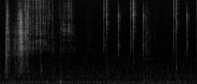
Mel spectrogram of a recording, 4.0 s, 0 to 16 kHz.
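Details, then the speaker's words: Cheap 4-channel wireless RF remote relay board powered at 12 V, pressing fob buttons A–D after learning: sharp, dry clicks a few times a second, each a clean snap, with relay pitch changing per button. Normal relay clicking. "Definitely one of the relays is going off. And I can tell as I push A, B, C, D, I can hear the pitch of these relays actually changing."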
